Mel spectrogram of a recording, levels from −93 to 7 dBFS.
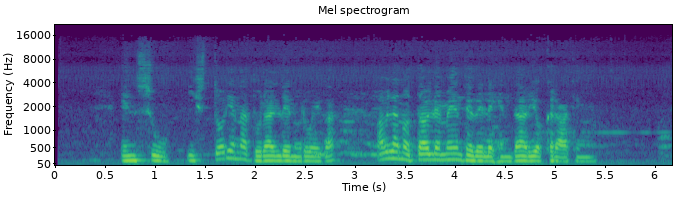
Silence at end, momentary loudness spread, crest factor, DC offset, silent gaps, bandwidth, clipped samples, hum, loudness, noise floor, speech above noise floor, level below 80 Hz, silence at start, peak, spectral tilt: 0 s; 10 LU; 16 dB; under 0.1%; none; 12.5 kHz; under 0.1%; none; -19 LUFS; -47 dBFS; 29 dB; -44 dBFS; 0.65 s; -4 dBFS; -8 dB/octave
